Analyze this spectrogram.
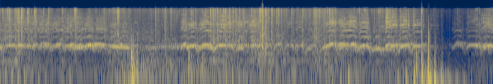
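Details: A dove coos in a series of low, bowed, purring phrases, each rising then falling, against dense high-pitched chirping from other birds and a few sharp knocks near the end.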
